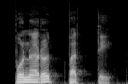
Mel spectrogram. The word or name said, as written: पुनरुत्पत्ति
